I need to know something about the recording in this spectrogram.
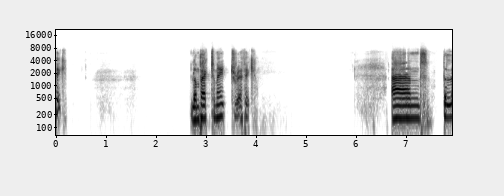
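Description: A middle-aged man speaks in bursts through a headset microphone over an online call.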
